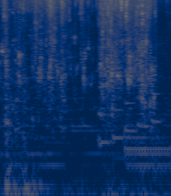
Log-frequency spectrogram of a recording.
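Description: Running water from a tap splashes steadily over a bleached photographic print in a darkroom wash, loud and continuous with no talk.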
